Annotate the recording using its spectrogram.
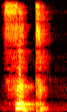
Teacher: the tongue is raised to a position just above the half close it is the front part of the tongue is used the lips are Loosely · the lips are Loosely spread and remain unrounded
